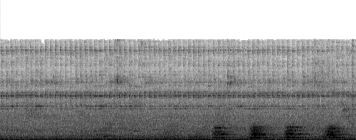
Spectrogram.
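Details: Cody, an eight-month-old sable male German Shepherd in protection dog training, is silent at first over a steady hum, then gives four short, sharp barks about half a second apart during the last two seconds.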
